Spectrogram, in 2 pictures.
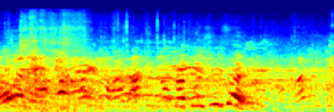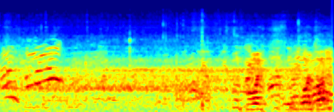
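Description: Several rugby league players shouting short calls to each other, voices overlapping, busiest in the first half and again near the end.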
